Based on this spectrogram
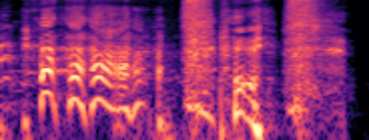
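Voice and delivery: high burst of laughter. Real, not acted. Preacher laughs at his own joke to the congregation, high. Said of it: "I'm not as forgiving as God is".

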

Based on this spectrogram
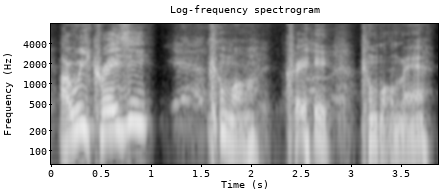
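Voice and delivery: ordinary talk, nothing marked

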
